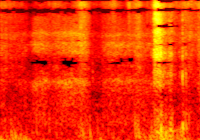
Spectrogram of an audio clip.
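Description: Boot kicking and scuffing through deep, soft snow, faint, with a man starting to laugh near the end.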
